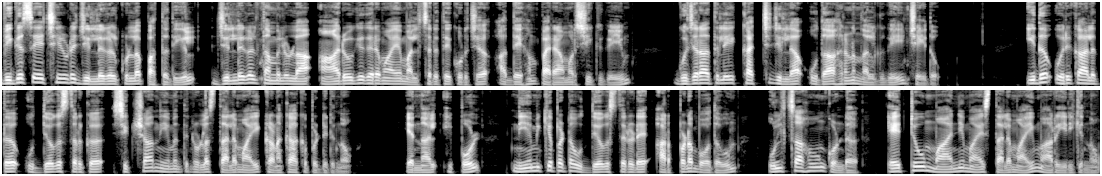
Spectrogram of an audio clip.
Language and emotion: Malayalam, neutral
